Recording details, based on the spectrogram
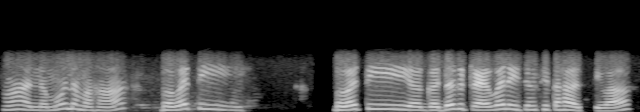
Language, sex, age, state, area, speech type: Sanskrit, female, 18-30, Goa, urban, conversation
